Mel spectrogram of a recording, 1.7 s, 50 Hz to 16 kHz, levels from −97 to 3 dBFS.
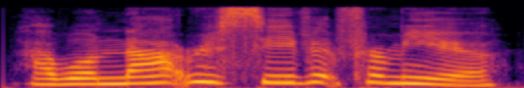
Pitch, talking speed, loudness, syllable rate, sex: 250 Hz, 240 wpm, -15 LUFS, 6.0 syllables/s, female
